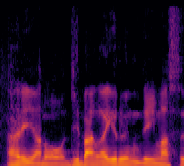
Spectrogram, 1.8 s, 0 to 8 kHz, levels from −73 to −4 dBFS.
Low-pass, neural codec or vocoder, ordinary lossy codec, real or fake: none; codec, 16 kHz, 2 kbps, FreqCodec, larger model; none; fake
